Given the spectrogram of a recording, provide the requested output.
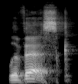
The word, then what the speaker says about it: Levesque: right you'll let me know in a minute Levesque she is she's nodding so I got it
